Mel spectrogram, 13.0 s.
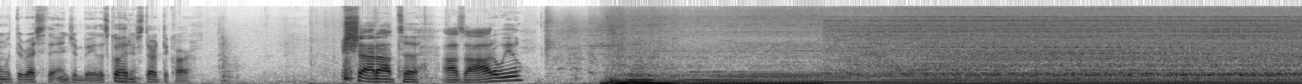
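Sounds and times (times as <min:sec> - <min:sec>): car engine idling: 0:05.5 - 0:13.0.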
